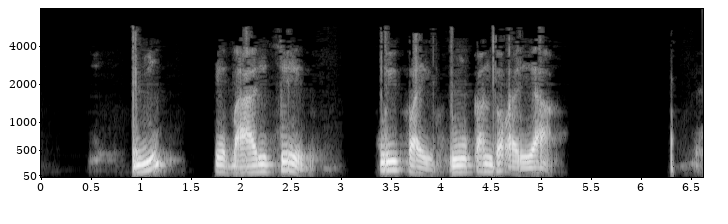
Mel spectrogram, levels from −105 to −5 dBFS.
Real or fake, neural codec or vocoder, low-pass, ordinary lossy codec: fake; codec, 16 kHz, 4 kbps, FunCodec, trained on LibriTTS, 50 frames a second; 7.2 kHz; MP3, 24 kbps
